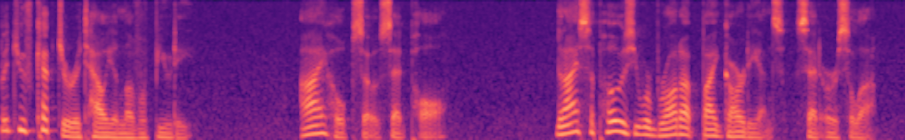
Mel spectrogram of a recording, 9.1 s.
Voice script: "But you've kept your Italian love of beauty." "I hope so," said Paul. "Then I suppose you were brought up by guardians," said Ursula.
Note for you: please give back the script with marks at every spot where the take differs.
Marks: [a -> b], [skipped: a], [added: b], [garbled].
"But you've kept your Italian love of beauty." "I hope so," said Paul. "Then I suppose you were brought up by guardians," said Ursula.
